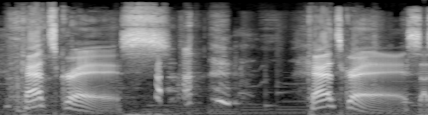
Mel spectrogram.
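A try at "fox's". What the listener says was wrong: You pronounced fox a little bit low there. Foxes.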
